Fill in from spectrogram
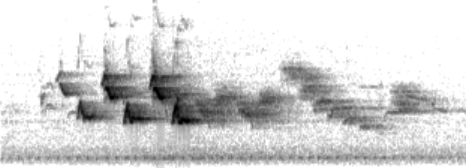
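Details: European pied flycatcher singing: a short, quick phrase of high, sweet, falling notes, then a softer trailing warble, with faint low rumbling beneath.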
